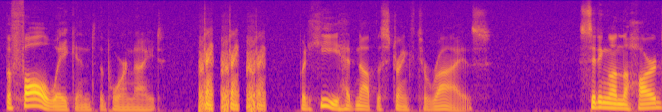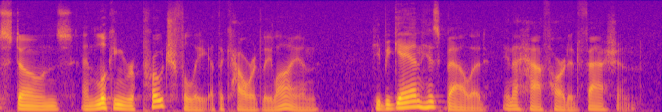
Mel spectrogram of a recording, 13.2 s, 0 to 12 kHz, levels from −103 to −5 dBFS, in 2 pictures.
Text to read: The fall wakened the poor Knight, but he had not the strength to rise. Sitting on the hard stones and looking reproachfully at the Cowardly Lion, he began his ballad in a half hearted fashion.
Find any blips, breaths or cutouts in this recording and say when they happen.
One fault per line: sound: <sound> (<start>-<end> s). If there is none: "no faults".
sound: laugh (2.0-2.7 s)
